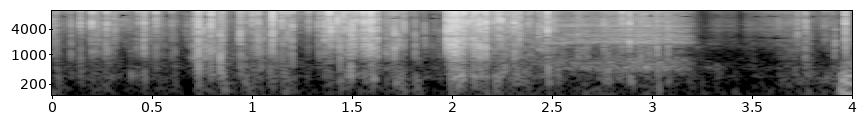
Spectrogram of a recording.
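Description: Foil trading-card pack being torn open and crinkled in the hands, a crackly tearing with its sharpest, loudest rip about two seconds in.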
